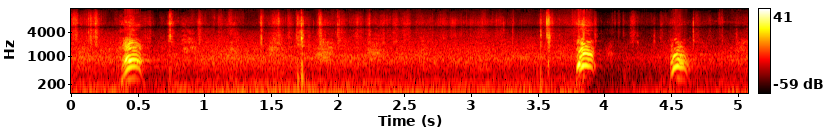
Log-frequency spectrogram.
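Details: German Shepherd at play with a boomer ball, letting out three separate clipped barks, one early and two close together near the end, over a low background rumble.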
